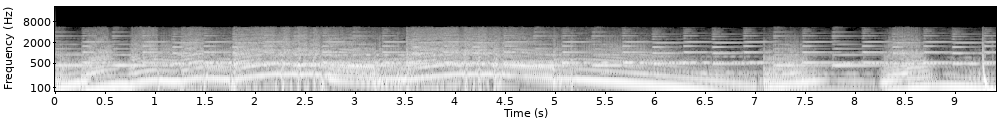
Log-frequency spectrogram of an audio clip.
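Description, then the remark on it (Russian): A loud twin-turbo race car engine revs hard again and again to 7000 rpm, its pitch sweeping up and dropping in repeated arcs, with a brief tire squeal suggested amid the steady roar and no voices. “твинтурбо разрывает воздух 7000 оборотов”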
